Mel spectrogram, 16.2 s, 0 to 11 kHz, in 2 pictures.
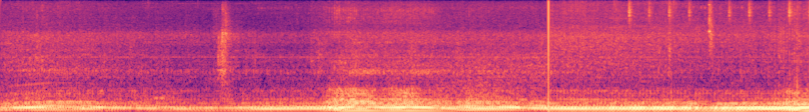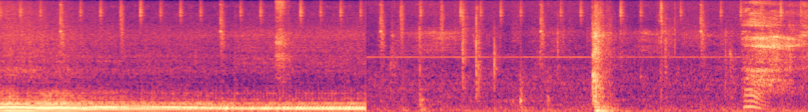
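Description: A Lexus IS300 engine idles in a garage with a deep, loud rumble for several seconds, then cuts off, leaving faint clicks and quiet mechanical noises.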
